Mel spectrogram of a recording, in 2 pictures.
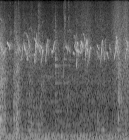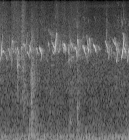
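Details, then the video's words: Thirsty coloured chicks drinking water fill the air with busy, piercing cheeps, many birds calling at once in quick, uneven bursts of short, high notes. "MURGI chicks Chirping sounds with thirst for drink water"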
